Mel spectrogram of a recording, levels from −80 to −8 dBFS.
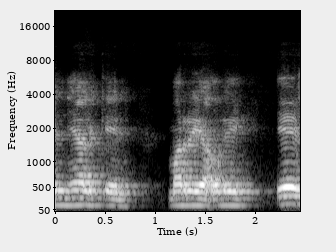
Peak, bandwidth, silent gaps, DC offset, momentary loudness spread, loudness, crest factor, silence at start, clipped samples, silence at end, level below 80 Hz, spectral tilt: -2 dBFS; 6.4 kHz; none; under 0.1%; 14 LU; -18 LUFS; 14 dB; 0 s; under 0.1%; 0 s; -68 dBFS; -6.5 dB/octave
